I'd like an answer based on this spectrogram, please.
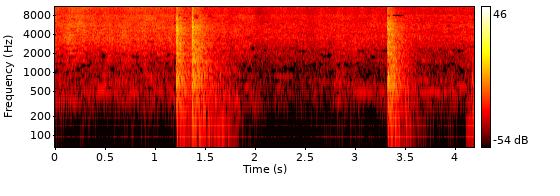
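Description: Ravioli sizzling in a frying pan with butter, pancetta and a splash of pasta water, with sharp knocks from the pan: two close together a little over a second in and one more past three seconds.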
